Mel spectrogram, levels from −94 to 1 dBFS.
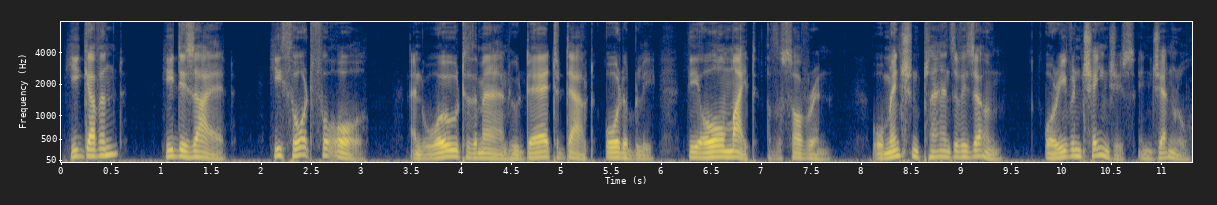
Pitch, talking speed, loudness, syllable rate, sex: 105 Hz, 185 wpm, -18 LUFS, 5.5 syllables/s, male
